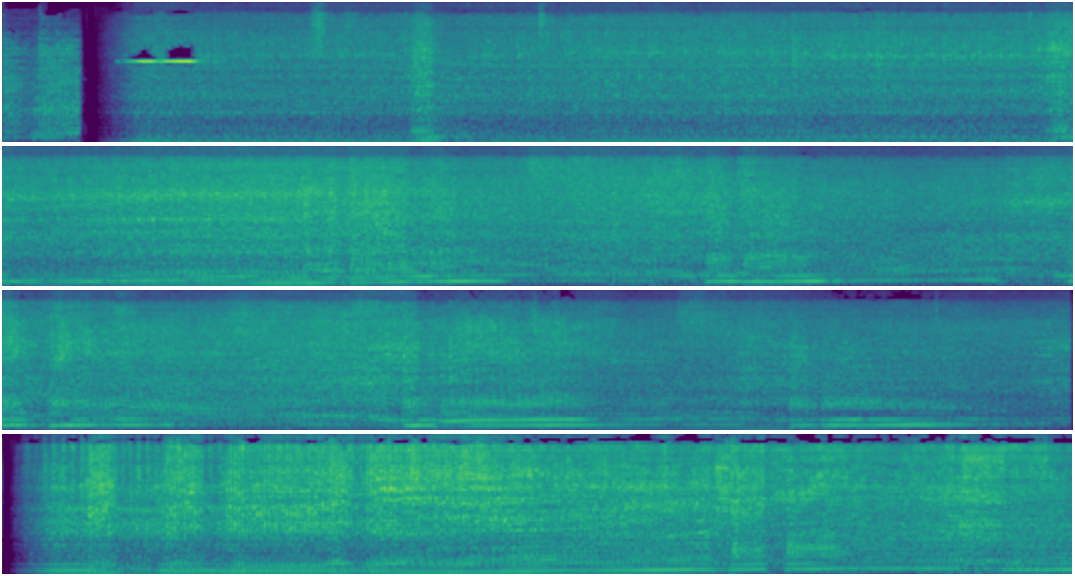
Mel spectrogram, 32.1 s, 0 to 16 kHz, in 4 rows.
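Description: Straight-piped diesel truck engines revving and pulling away. The engine note climbs, breaks off and drops again over and over as the driver shifts up through the gears. The sound cuts out abruptly about a second in and again about 24 seconds in.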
